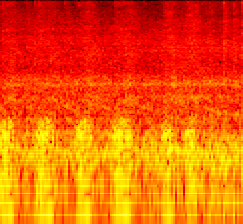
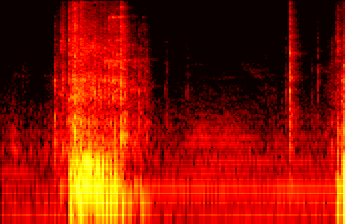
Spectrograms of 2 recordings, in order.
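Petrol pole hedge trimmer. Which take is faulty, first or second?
first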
